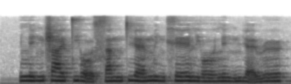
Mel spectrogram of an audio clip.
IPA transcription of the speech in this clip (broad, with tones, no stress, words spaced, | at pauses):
li˨˦ŋʂa˨˦ɪ̯t̪jo̰˨˩ʊ̯ sa˨˦nt̪ɥɛ˨˦mi˨˦ŋ xe˦ɪ̯ljo˨˦ʊ̯li˨˦ŋ n̪ɥɛ̰˨˩ ɻɻ̩˦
